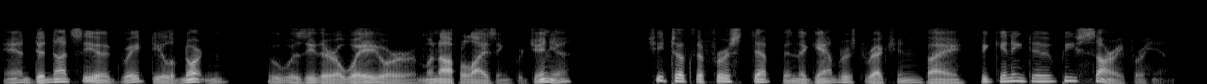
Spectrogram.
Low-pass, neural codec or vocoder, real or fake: 5.4 kHz; none; real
